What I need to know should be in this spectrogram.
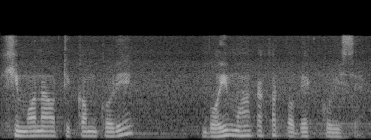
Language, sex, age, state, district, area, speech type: Assamese, male, 30-45, Assam, Nagaon, rural, spontaneous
